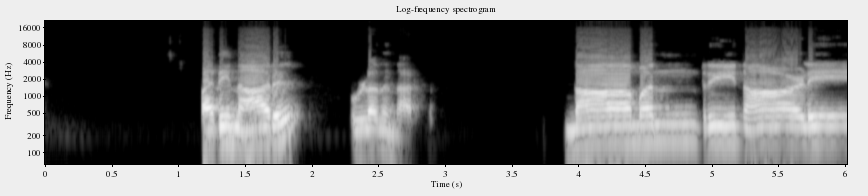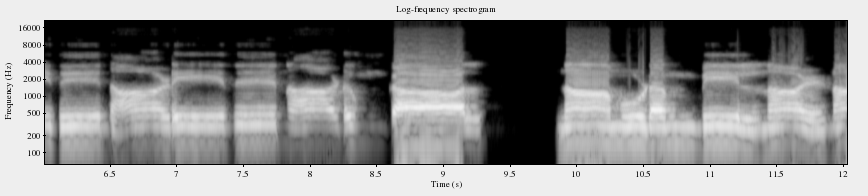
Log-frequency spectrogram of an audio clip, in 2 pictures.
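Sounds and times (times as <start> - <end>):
man chanting: 1.2 - 2.8, 3.9 - 9.3, 9.9 - 12.0.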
